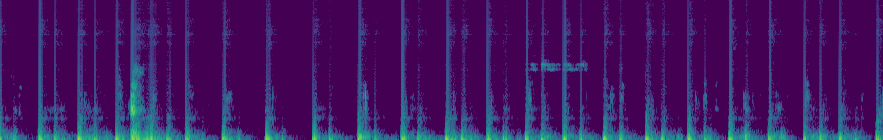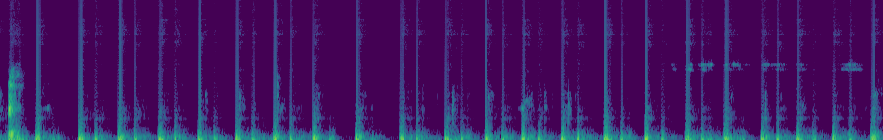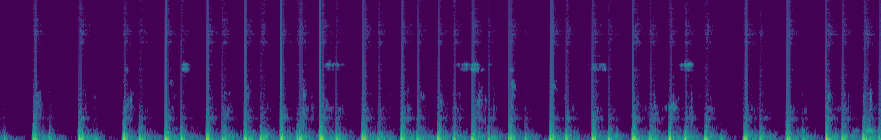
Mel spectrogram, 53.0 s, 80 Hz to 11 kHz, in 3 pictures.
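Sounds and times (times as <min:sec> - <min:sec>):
heartbeat through stethoscope: 0:00.0 - 0:52.9.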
